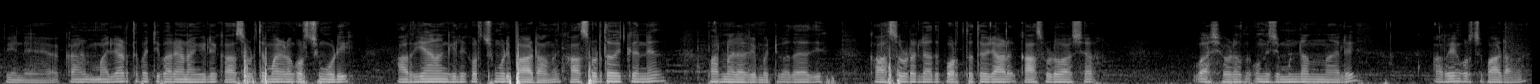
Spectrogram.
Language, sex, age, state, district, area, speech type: Malayalam, male, 18-30, Kerala, Kasaragod, urban, spontaneous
